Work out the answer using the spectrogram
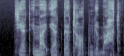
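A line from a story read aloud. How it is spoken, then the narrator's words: Murmuring. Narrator (German): murmelte Esther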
